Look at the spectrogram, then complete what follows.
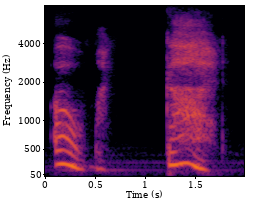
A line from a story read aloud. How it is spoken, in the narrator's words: a neighbor whisper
